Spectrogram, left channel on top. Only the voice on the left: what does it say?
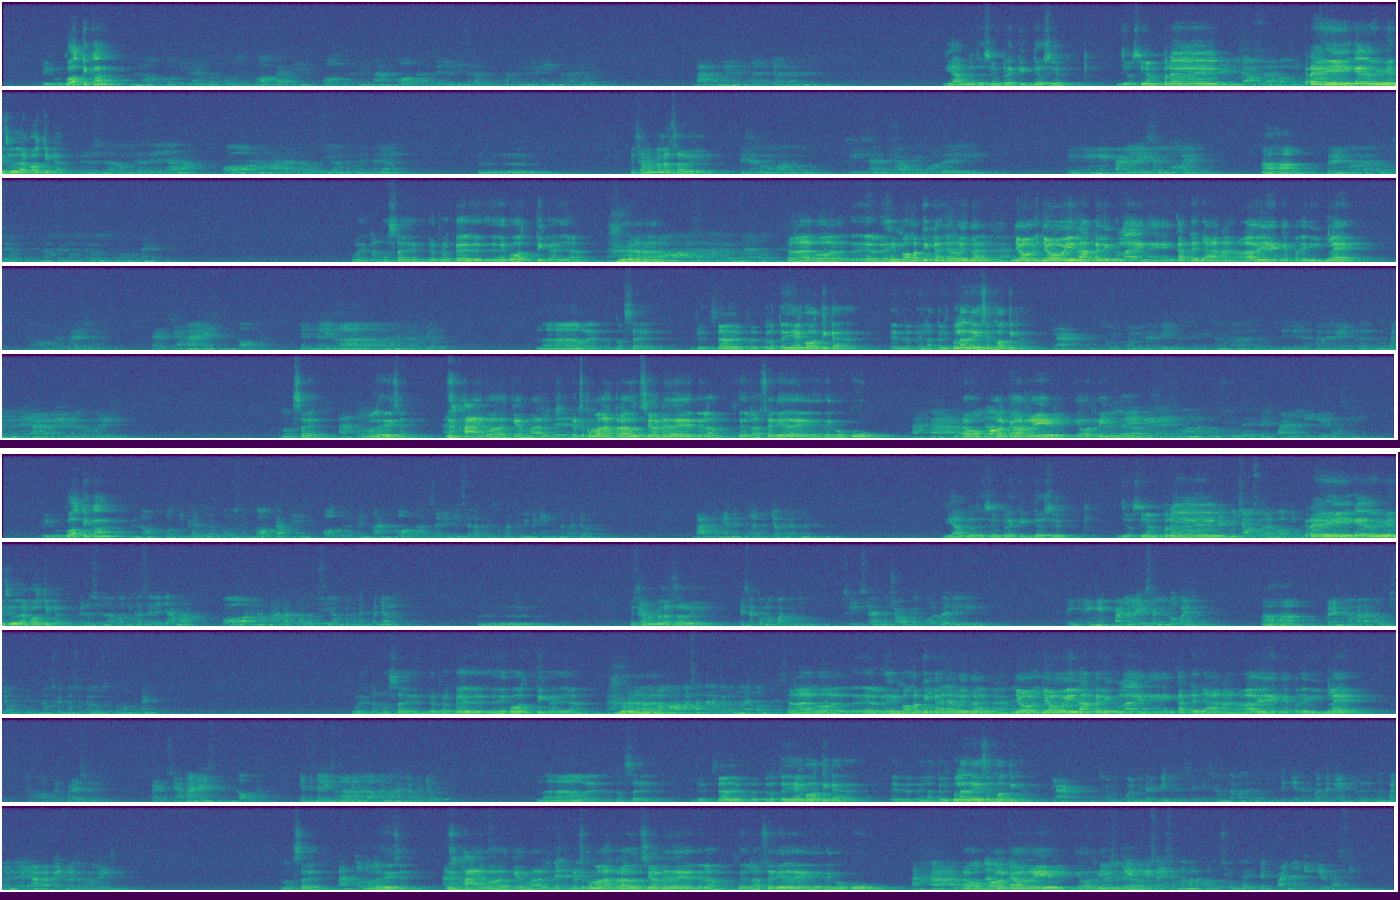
Y ¿Gótica?
Diablo, yo siempre, que- yo siempre, yo siempre
creí que vivía en Ciudad Gótica.
Mm, esa
no me la sabía.
Ajá,
bueno, no sé, yo creo que es gótica ya.
<laughs>
Era
gó- Es es gótica,
yo vi
la,
yo, yo
vi la película en, en castellano, yo no la vi en, espa- en inglés.
Ah,
no, bueno, no sé. Yo- ¿sabes? Pues, Pero te dije gótica, en, en la película le dicen gótica,
Eh,
no sé,
¿cómo
le dicen?
<laughs>
Ay,
God, qué malo.
Esto es como las traducciones de, de la, de la serie de, de Goku.
Dragon
Ball,
qué horrible, qué horrible.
